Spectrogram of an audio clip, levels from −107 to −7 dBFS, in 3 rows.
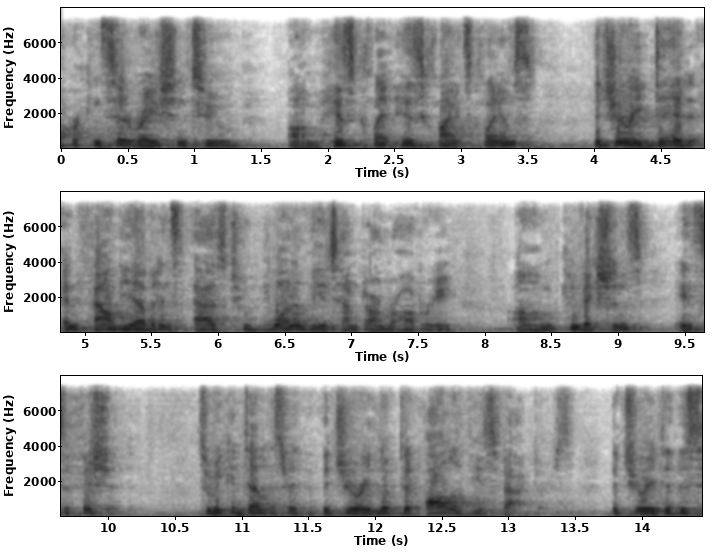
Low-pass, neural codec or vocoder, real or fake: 7.2 kHz; vocoder, 22.05 kHz, 80 mel bands, WaveNeXt; fake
